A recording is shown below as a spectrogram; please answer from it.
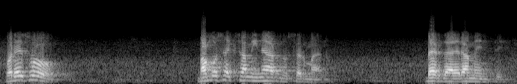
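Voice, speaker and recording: A man's voice: fairly high pitch, lively intonation, unhurried, dull audio, slight background noise. A male pastor preaching an emphatic sermon, often calling the congregation "brothers". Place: church. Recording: echoey church hall.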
